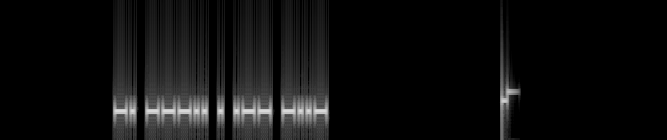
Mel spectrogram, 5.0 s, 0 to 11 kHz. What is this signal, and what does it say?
Morse code, heard as a keyed tone, about 37 wpm, 700 Hz. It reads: N8EWX
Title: K1USN SST QSO Practice - 40wpm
